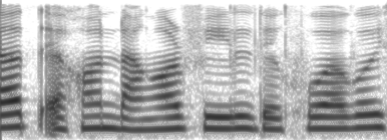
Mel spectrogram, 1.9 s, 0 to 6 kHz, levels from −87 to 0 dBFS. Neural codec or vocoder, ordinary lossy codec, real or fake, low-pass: none; none; real; 5.4 kHz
